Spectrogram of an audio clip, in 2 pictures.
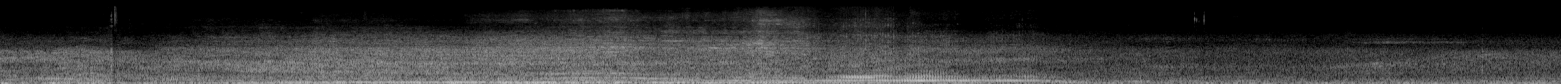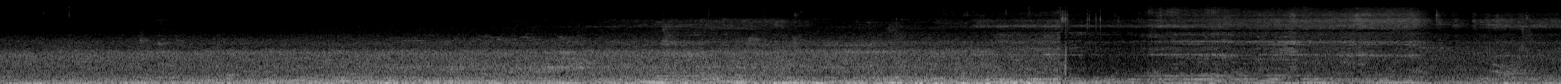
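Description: A motor vehicle's engine running close by over city traffic noise, loudest for the first ten seconds or so and then falling away. After that comes a steady wash of street traffic.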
